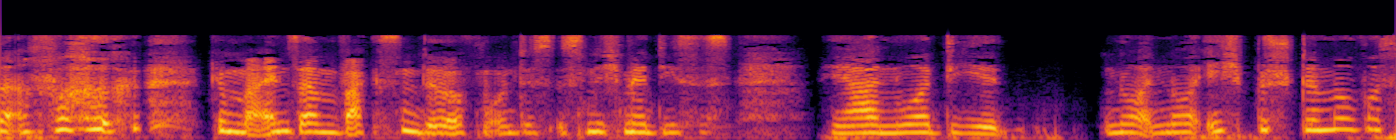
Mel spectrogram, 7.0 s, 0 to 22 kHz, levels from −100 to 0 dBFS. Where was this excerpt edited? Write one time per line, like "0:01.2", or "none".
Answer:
none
